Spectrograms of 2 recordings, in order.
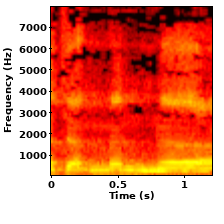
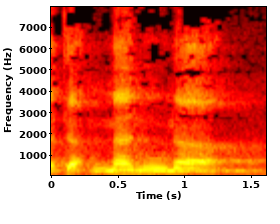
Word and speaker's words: تأمنا: تقرأ بصيغتين، إما بالإشمام، والمقصود بالإشمام أن تنطق بالحرف ساكنا وتأتي بحركة الضمة، أصل الكلمة تأمننا، فلا تقرأ النون مضمومة نو، وإنما تسكنها، تسكنها وتظهر حركة الضمة وهي ضم الشفتين، فتقرأ قالوا يا أبانا ما لك لا تأمنا على يوسف، ما لك لا تأمنا على يوسف، وبعضهم يجعل فيه صوتا أي غنة، ما لك لا تأمنا على يوسف.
